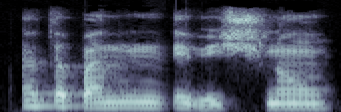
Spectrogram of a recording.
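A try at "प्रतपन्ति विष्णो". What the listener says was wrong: प्रतपंति विष्णु प्रत, त पूरा आएगा, बाकी पूरा सही बोला, बस त आपने आधा किया, बाकी बहुत अच्छा गाया, हरि बोल।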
